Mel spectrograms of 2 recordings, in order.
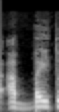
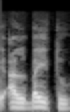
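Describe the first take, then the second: First: আব্বাইতু with the l merged into a doubled bb; wrong assimilated form. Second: আল বাইতু with a clear lam before বাইতু; correct al form. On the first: Teacher showing students an odd wrong reading. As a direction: say আব্বাইতু as if ba were a sun letter. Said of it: "খুব odd লাগে না দেখে শুনতে?". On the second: Teacher giving students the proper moon-letter reading. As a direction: say আল বাইতু keeping the l distinct. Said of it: "আব্বাইতু বলতে পারি". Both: Shown as a demonstration.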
